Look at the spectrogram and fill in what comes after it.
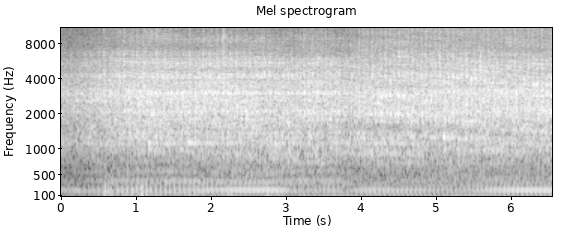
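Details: Kubota D722 diesel swapped into a Saturn SC1 coupe on custom mounts, first start, engine still cold on gauge: steady, even idle with constant low hum, no knocks or misses; normal diesel idle.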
